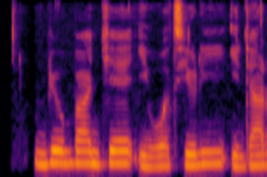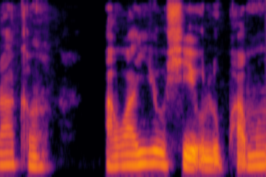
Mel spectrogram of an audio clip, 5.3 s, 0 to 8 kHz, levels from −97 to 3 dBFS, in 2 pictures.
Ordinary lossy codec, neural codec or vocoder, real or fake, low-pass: none; none; real; none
